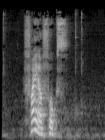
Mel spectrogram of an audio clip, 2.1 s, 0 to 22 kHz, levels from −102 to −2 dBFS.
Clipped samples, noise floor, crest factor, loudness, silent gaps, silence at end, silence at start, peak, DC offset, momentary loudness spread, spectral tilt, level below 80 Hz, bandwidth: under 0.1%; -52 dBFS; 22 dB; -20 LUFS; none; 0.75 s; 0.5 s; -2 dBFS; under 0.1%; 16 LU; -3 dB/octave; -64 dBFS; 16.5 kHz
